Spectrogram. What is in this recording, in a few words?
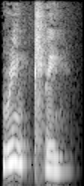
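"wrinkly", English, British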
